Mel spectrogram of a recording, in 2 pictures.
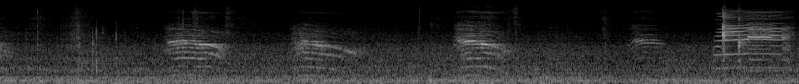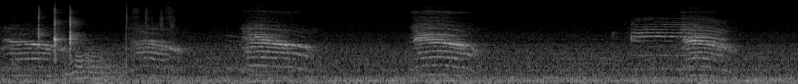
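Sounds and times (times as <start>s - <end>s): kitten meowing loudly: 7.2s - 8.6s, 9.3s - 11.2s, 14.3s - 15.4s.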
